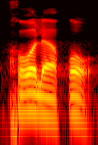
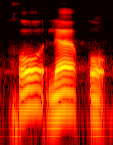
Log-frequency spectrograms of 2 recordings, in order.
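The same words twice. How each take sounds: No difference in how they are said.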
